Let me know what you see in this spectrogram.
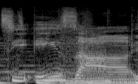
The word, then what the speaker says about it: Ziesar: Heißt natürlich Teschendorf und Ziesar. Ja, aber das sind so Klassiker, die immer wieder falsch ausgesprochen werden bei uns.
